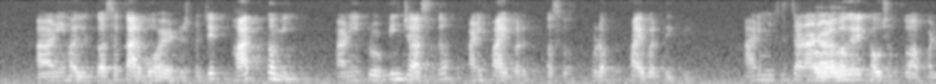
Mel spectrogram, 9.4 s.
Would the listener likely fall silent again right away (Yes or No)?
Yes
